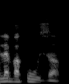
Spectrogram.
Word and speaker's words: Leverkusen: So the lever would have not pronounced as our E would have pronounced in English. All right, so that's why I've said Leverkusen because it's the E that changed the whole context of how you pronounce the word.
